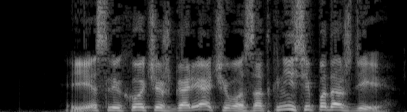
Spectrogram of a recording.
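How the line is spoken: Shouting while smiling. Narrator (Russian): крикнул док, улыбаясь мне

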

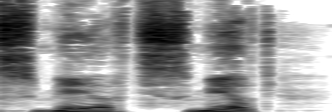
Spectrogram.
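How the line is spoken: Menacing cry through ranks. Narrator (Russian): грозно прокатилась по рядам

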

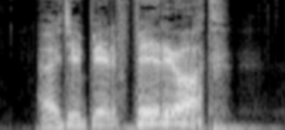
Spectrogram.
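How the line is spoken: Barking. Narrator (Russian): рявкнул Балфер

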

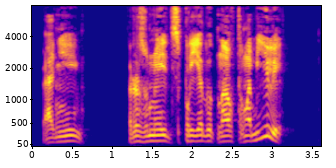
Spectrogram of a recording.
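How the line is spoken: Growling. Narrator (Russian): зарычал через стол дядя Вернон

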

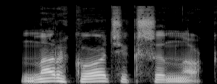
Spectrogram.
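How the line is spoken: Weary mutter. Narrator (Russian): устало проронил Каин

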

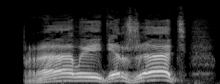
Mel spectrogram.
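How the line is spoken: Roaring. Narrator (Russian): взревел Ярл

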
